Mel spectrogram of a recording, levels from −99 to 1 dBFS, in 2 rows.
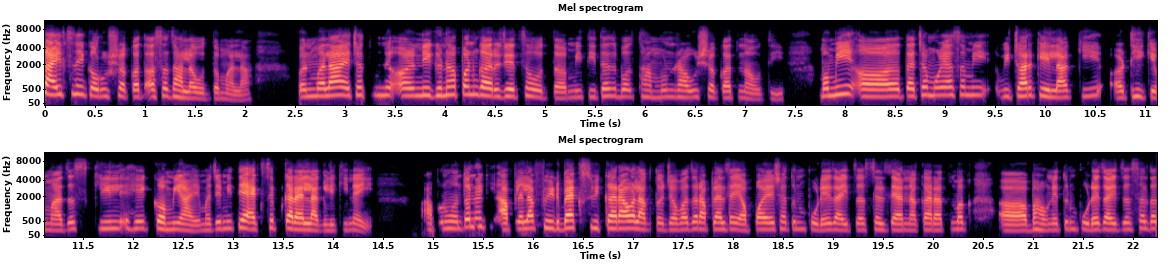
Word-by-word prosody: काहीच 315 -1 +8
नाही 325 -1 -1
करू 255 -2 -1
शकत, 235 -3 -2
असं 260 +2 -1
झालं 225 -5 -1
होतं 185 -1 -8
मला. 155 -3 -9 0.5
पण 240 +1 -3
मला 260 +3 +5
याच्यातून 285 -1 -1
निघणं 280 +1 +1
पण 315 -1 +2
गरजेचं 255 -1 +2
होतं, 205 -5 -4
मी 225 - -10
तिथेच 255 +3 -5
ब 245 - -4
थांबून 230 0 -10
राहू 225 -1 -4
शकत 210 -2 -5
नव्हती. 170 -4 -12 0.4
मग 265 - 0
मी 315 +4 +3
अ, 245 -2 +3
त्याच्यामुळे 285 +2 0
असं 295 +1 -3
मी 290 0 -6 0.2
विचार 260 +2 +3
केला, 230 -5 +3
की 255 +2 -9 0.2
अ, 210 - -2
ठीक 245 -2 -5
आहे, 215 - 0
माझं 195 +4 -1
स्किल 245 +1 -6
हे 245 +1 -2
कमी 225 -2 +2
आहे, 185 -3 +1
म्हणजे 200 +5 -5
मी 250 - -7
ते 275 - +6
ॲक्सेप्ट 225 +4 0
करायला 220 -4 +8
लागली, 185 -2 +2
की 205 - -14
नाही, 210 - -2 0.6
आपण 235 - -7
म्हणतो 250 +4 0
ना, 310 +1 -2
की 295 - -30
आपल्याला 235 +4 +4
फीडबॅक 260 0 +6
स्वीकारावा 250 -1 +4
लागतो. 215 -1 0
जेव्हा 215 +1 -2
जर 235 - -1
आपल्याला 225 0 0
त्या 210 - +1
अपयशातून 220 +4 -2
पुढे 205 -1 -2
जायचं 205 -1 -1
असेल, 205 +1 -6
त्या 200 -1 +3
नकारात्मक 205 +3 -3 0.3
अ, 185 0 +2
भावनेतून 205 +2 -6
पुढे 215 -1 -1
जायचं 215 0 +1
असेल, 245 +3 -9
तर 245 - -1
235 Hz, 190 wpm, -24 LUFS, 210-260 Hz, 0.6 s, काहीच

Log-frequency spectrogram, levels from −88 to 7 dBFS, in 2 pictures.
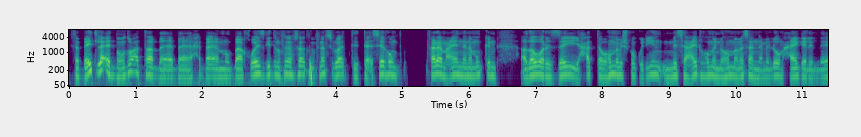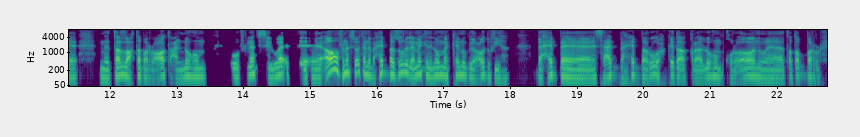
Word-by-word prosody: فبقيت 120 - +3
لأ، 205 - +8
الموضوع 130 +7 +1
طب 135 -6 +2
ب 105 -1 0 0.4
ب 110 -2 0
بقى 115 -1 +6
كويس 140 +3 +1
جدًا، 140 +1 -4
وفي 145 +3 -5
نفس 140 +1 -2
الوقت 145 -4 0
في 145 - -8
نفس 155 - -1
الوقت 140 -1 -1
تأثيرهم 140 +4 -1 0.4
فرق 145 +2 +6
معايا 140 0 +1
إن 135 -2 -3
أنا 125 -1 -2
ممكن 130 -1 -4 0.4
أدوّر 130 +3 +4
إزاي 125 +1 -1
حتى 120 - -2
وهم 135 +6 -1
مش 130 -2 -3
موجودين 120 0 -6
نساعدهم، 130 +1 -1
إن 115 -2 -3
هم 125 +4 -3
مثلًا 120 +2 -1
نعمل 105 0 -7
لهم 125 -2 -2
حاجة 120 0 +1
لله، 105 +2 -4 0.4
نطَّلع 125 +5 +3
تبرعات - - +1
عنهم، 115 +2 -3 0.4
وفي 120 +3 -4
نفس 140 -4 0
الوقت 125 +6 +2 0.5
آه، - - +11
وفي 205 -8 +6
نفس 165 0 -1
الوقت 165 -2 -1
أنا 135 -3 0
باحب 150 +4 -2
أزور 155 +5 0
الأماكن 145 -5 0
اللي 125 +3 -4
هم 135 -2 -1
كانوا 135 +2 -4
بيقعدوا 120 +1 -3
فيها، 105 -1 -9 0.4
باحب 135 0 0 0.6
ساعات 120 +3 -1
باحب 135 -3 -5
أروح 135 +5 -3
كده 135 - +1
أقرأ 95 -2 -3
لهم 125 +1 -5
قرآن 125 0 -1
وأتدبَّر 105 +5 -4
125 Hz, 165 wpm, -23 LUFS, 115-140 Hz, 0.6 s, آه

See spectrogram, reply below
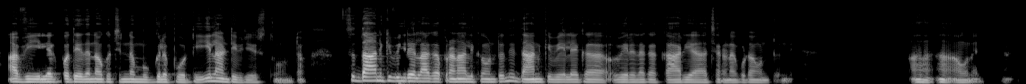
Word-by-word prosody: అవి, 125 -1 +2
లేకపోతే 125 +2 +2
ఏదైనా 120 0 +3
ఒక 120 - -4
చిన్న 120 +1 +1
ముగ్గుల 115 +2 +1
పోటీ, 110 0 -2
ఇలాంటివి 120 -8 +1
చేస్తూ 105 +1 -11
ఉంటాం. - - -12 0.4
సో, - - -4
దానికి 175 0 +5
వేరేలాగా 140 -4 +3
ప్రణాళిక 130 -1 +2
ఉంటుంది. 140 +7 -3
దానికి 120 0 +2
వేలేగా 115 0 -2 0.3
వేరేలాగా 110 0 -3
కార్యాచరణ 105 -1 -2
కూడా 105 0 -5
ఉంటుంది. 100 - -14 1.2
ఆ! - - -3 0.3
ఆ! - - +2
అవునండి. 115 +5 -6 0.2
ఆ! 245 - -20
115 Hz, 145 wpm, -23 LUFS, 110-130 Hz, 1.2 s, దానికి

